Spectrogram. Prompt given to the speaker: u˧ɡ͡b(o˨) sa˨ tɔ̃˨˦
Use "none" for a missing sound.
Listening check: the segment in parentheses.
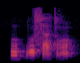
o˨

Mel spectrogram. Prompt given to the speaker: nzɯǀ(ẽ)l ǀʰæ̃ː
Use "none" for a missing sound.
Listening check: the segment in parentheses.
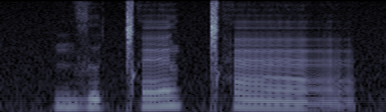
ɛ̃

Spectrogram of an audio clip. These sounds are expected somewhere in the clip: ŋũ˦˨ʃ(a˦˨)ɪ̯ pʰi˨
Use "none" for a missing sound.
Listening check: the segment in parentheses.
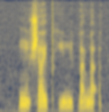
a˦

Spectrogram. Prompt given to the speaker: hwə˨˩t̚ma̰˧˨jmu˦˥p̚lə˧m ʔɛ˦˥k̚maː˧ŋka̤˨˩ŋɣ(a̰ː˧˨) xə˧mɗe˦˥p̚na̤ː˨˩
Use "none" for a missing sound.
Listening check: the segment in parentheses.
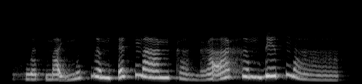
a̰ː˧˥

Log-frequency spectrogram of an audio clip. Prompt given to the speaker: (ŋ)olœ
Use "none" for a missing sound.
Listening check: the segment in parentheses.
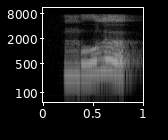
ŋ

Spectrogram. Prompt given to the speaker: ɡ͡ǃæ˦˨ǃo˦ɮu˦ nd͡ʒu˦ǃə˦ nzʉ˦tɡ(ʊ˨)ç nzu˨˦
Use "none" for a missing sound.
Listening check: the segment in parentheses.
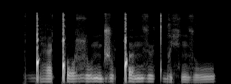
ə˨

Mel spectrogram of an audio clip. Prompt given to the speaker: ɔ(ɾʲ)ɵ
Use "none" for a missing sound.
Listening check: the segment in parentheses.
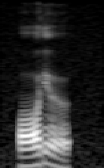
ɾʲ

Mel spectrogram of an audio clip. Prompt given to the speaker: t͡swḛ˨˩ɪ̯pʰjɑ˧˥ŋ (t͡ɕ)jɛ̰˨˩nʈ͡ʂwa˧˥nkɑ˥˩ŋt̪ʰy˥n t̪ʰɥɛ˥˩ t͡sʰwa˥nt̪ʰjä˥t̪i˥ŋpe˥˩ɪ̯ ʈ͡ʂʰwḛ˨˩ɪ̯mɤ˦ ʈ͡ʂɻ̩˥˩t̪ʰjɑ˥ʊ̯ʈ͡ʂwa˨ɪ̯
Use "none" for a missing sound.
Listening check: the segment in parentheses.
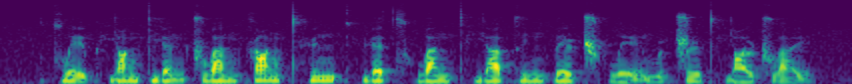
t̪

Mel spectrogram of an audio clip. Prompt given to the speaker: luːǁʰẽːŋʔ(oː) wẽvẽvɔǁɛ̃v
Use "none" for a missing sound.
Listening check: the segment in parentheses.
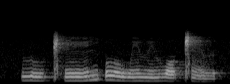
oː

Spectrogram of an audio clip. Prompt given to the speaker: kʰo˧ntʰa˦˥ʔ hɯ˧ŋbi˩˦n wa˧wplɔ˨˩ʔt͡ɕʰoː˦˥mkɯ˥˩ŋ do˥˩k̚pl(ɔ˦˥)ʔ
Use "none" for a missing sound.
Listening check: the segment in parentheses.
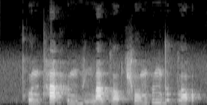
ɔ˦˥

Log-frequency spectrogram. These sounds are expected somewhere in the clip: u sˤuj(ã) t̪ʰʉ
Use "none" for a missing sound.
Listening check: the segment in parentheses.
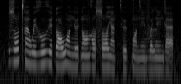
æ̃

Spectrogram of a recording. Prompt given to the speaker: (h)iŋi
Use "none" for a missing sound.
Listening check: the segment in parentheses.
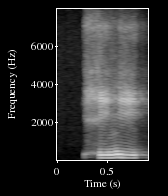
h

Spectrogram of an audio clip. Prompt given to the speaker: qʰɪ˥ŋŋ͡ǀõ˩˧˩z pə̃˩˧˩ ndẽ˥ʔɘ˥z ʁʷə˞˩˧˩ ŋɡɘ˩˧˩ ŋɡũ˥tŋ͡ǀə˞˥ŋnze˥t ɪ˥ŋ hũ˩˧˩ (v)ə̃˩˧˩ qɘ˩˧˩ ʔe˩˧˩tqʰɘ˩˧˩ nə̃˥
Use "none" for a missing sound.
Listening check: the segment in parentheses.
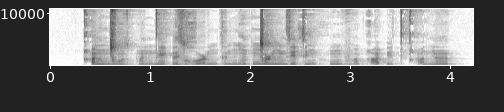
v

